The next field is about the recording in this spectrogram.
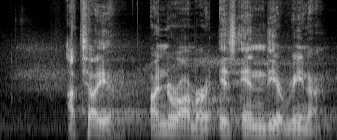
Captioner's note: none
